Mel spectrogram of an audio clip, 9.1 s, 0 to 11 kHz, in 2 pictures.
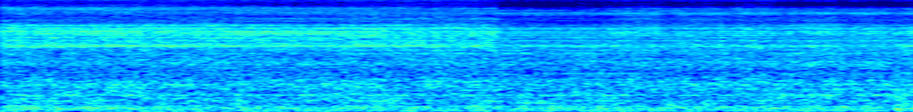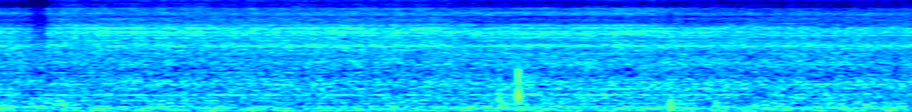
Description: This noise only occurs on 850W PSU when graphics card is under load during gaming (GTX 1080 - Reference card)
